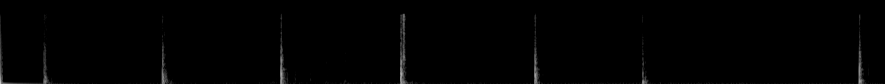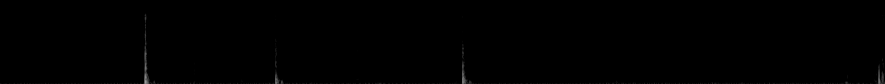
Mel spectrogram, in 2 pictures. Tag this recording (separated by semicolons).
clipboard; hit; slap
